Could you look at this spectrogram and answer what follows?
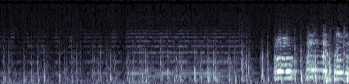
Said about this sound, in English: Look at that horse come. Look at the Lone Ranger ride.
